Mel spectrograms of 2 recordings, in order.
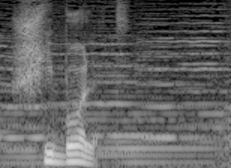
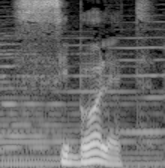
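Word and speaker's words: shibboleth: They couldn't produce the shh sound. So anyone pronouncing shibolet as sibolet was killed on the spot.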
